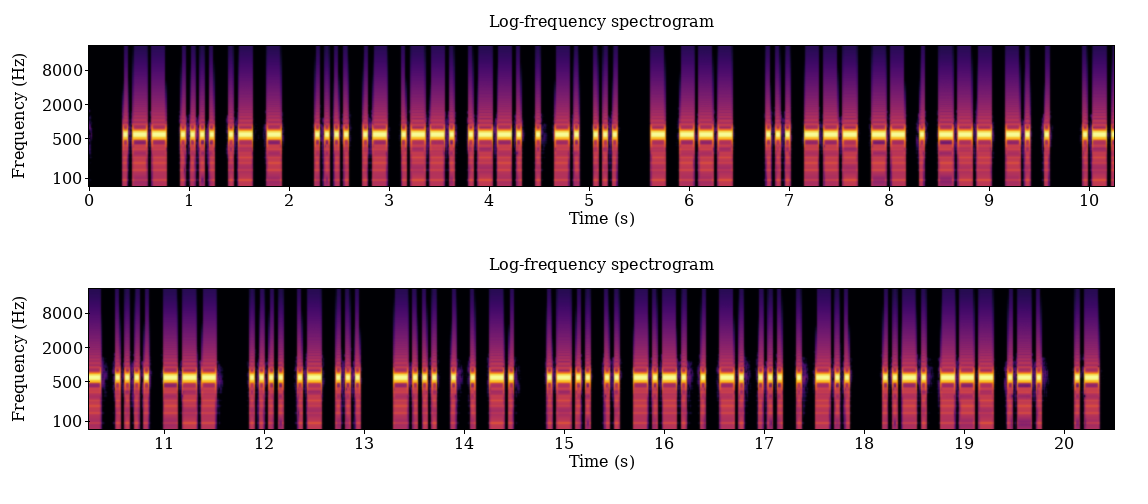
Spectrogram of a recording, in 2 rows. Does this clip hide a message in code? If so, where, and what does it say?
Yes: Morse code from 0.3 to 20.3 s, heard as a keyed tone, about 25 wpm, 600 Hz. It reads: WHAT HAPPENS TO SOMEONE WHO HAS BEEN LICENSED FOR A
